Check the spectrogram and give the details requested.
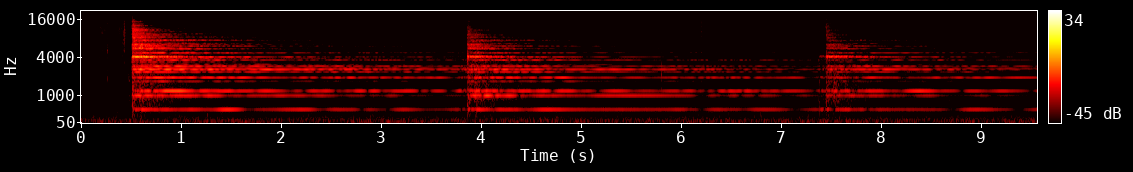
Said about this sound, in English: Let us ring the bells of grief.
